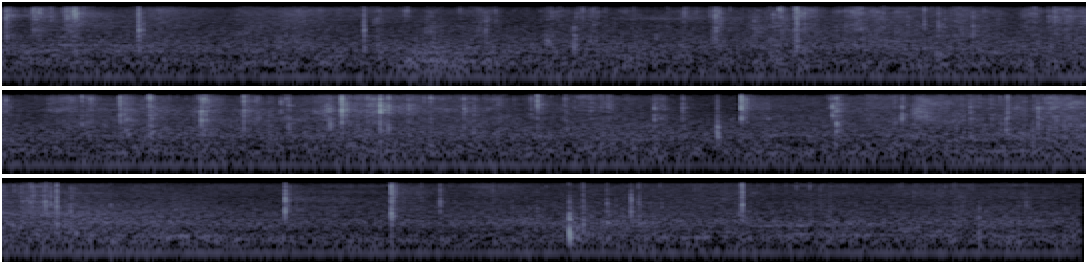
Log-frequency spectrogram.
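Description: Irregular light clicks and taps of footsteps and a handheld camera being carried and handled, over a steady low hum.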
